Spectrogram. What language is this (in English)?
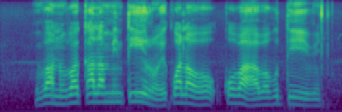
Tsonga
